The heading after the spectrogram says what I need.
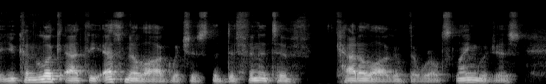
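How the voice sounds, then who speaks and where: This man's voice is very deep and low, with a dark, mellow tone. His intonation is lively. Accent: American. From United States. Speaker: linguist professor. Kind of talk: interview.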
